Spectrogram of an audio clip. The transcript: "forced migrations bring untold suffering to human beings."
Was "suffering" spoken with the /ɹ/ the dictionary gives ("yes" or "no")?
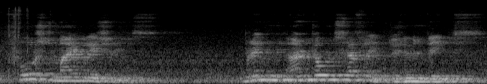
no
